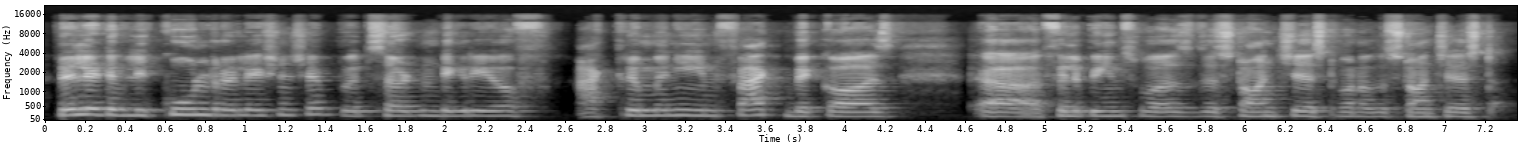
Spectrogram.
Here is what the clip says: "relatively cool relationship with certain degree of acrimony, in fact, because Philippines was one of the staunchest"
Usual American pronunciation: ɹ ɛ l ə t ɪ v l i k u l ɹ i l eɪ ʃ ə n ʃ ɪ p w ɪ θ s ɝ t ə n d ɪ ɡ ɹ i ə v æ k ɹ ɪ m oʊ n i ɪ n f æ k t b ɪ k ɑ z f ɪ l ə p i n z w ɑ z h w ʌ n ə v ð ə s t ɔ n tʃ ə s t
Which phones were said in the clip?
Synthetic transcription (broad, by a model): ɹ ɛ l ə t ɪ v l i k u l ɹ i l eɪ ʃ ə n ʃ ɪ p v ɪ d s ɝ t ə n d ɪ ɡ ɹ i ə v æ k ɹ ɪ m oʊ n i ɪ n f æ k t b ɪ k ɑ z f ɪ l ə p i n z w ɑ z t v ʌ n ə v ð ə s t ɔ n tʃ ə s t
